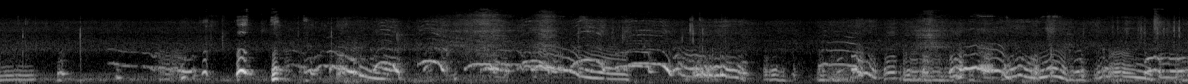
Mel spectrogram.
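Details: Young German Shepherd pups, 19 days old, whine for their mother with long sliding, howl-like cries and wavering whimpers overlapping, growing busier toward the end.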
